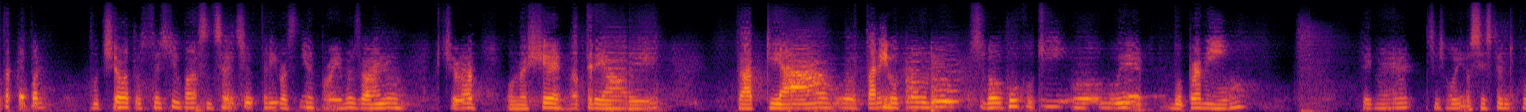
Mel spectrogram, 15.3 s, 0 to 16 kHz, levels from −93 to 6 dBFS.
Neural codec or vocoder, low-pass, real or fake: codec, 44.1 kHz, 0.9 kbps, DAC; 14.4 kHz; fake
